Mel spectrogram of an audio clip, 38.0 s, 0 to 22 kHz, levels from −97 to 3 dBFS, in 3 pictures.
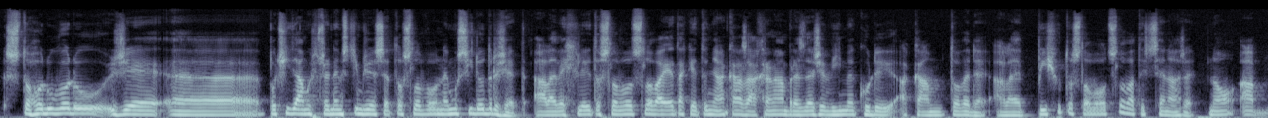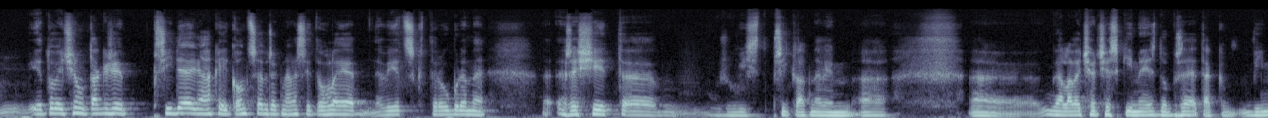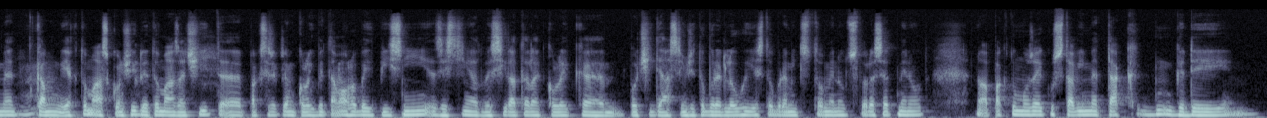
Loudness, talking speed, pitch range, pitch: -22 LUFS, 185 wpm, 110-140 Hz, 120 Hz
